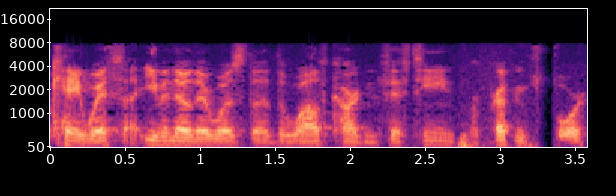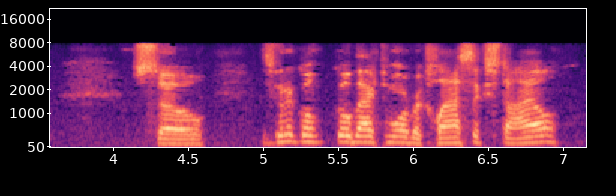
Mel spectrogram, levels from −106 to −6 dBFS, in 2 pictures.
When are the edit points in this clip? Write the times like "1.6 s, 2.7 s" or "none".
2.7 s, 4.0 s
